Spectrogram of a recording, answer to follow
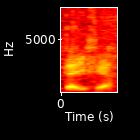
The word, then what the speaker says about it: Taillefer: il y en a, ils le prononcent bizarrement, mais c'est Taillefer, quoi.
